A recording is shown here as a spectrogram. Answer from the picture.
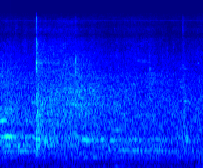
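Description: Ice hockey rink ambience during live play: a steady wash of noise from skates on the ice and the arena, with one sharp click about a third of a second in.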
